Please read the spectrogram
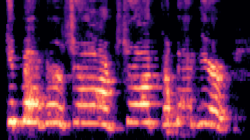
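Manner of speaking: high mock yell calling the cat; high-pitched calling after a runaway cat. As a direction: call him back from the yard, mock panicked. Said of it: "just screaming".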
